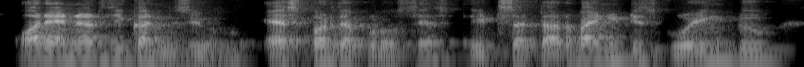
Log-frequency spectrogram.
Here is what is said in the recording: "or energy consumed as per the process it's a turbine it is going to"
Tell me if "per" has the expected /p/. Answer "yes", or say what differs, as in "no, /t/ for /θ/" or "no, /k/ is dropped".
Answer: no, /f/ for /p/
